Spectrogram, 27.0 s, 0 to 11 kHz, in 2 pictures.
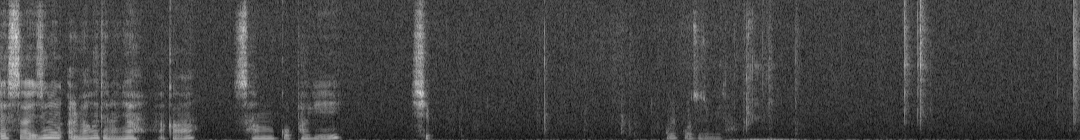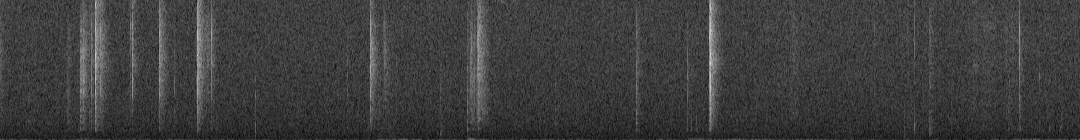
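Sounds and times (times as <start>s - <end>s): small plastic parts clicking: 9.2s - 9.7s, 11.2s - 11.7s, 13.2s - 16.3s, 17.8s - 18.5s, 19.3s - 19.7s, 21.4s - 22.6s.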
